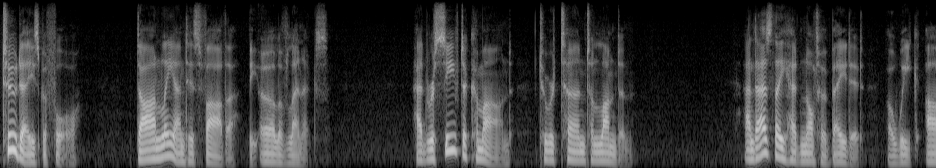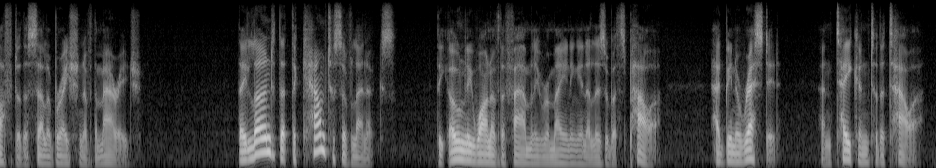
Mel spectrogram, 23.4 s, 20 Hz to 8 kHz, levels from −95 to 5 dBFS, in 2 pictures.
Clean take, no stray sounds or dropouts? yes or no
yes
